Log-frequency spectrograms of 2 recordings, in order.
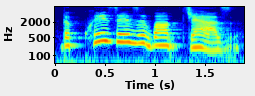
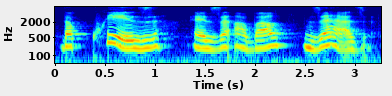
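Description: First: It is said quickly, words linked together. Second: It is said slowly, each word kept separate. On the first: "대화 발음으로 조금 이제 빠르게 또 해볼게요" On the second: "책 발음으로 먼저 천천히 연습해 볼게요"

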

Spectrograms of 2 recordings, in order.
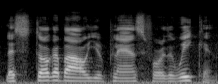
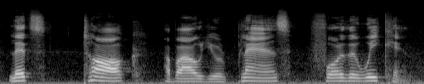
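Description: First: It is spoken at a faster pace. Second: It is spoken slowly and gently.

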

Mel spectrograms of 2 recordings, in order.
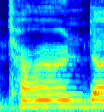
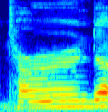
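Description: The two takes are said the same way.

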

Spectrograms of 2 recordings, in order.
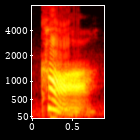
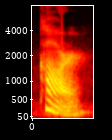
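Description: First: The word ends without any R sound. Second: The word ends with an audible R sound. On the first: This is how British English says it. "will be pronounced as car without the R at the end" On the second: This is how American English says it. "even word final and post-vocalic R will be pronounced"

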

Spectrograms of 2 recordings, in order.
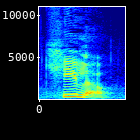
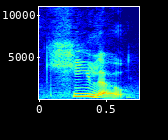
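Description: First: The first vowel is a long E sound. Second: The first vowel is a long E sound.

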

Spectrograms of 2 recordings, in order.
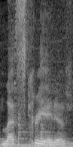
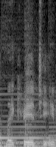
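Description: First: The first word sounds like 'less'. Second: The first word sounds like 'lay'. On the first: The speaker calls it wrong. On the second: The speaker calls it right.

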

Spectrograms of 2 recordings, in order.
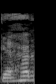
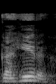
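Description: First: The h has no i vowel after it. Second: The h has an i vowel after it. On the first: The speaker calls it wrong. "ਗਹਿਰ ਨਹੀਂ ਕਹਿਣਾ ਹੈ" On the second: The speaker calls it right. "ਹਾਹੇ ਦੀ ਸਿਹਾਰੀ ਲਾ ਕੇ ਉਚਾਰਨ ਕਰਨਾ ਹੈ"

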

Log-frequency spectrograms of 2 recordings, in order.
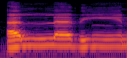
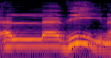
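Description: First: The dh sound is said lightly, without leaning. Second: The dh sound is leaned on heavily. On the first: The speaker calls it right. "بهذه الطريقة" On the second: The speaker calls it wrong. "هكذا الاتكاء"

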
